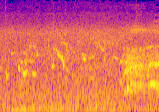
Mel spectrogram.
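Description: Young game farm chickens cluck and peep softly nearby in a short burst of light calls over a low background hum.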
